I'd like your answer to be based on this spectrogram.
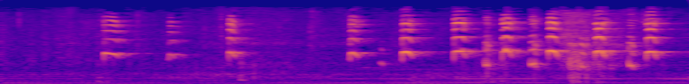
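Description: A dog plays with a squeaky tiger toy, producing a rapid series of sharp, high squeaks in bursts that quicken and crowd together toward the end, close and clear over a quiet room.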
